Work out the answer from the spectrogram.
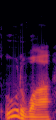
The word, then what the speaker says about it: Ooltewah: And I got roasted in the comments over the way I pronounced Ooltewah and Chattanooga. All right, now I know that's Ooltewah and Chattanooga, if you please.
